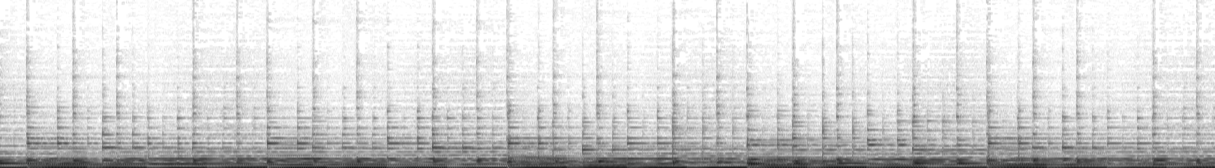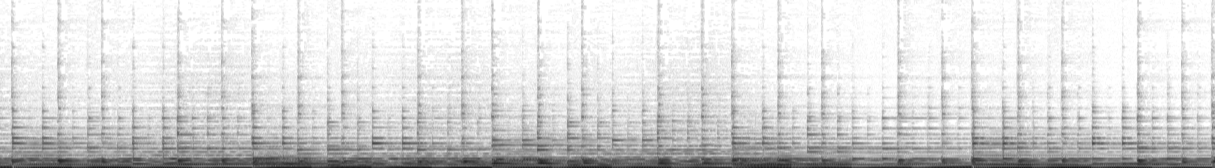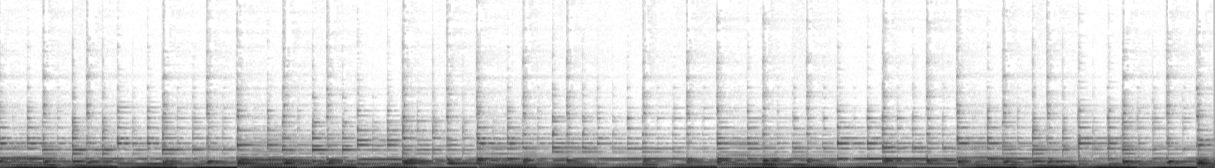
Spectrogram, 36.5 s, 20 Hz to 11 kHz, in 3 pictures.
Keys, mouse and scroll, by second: 1.8 s, 5.4 click, 7.3 click, 13.7 click, 15.9 click, 19.6 click, 24.5 Tab, 26.0 click, 27.9 s, 35.8 click.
